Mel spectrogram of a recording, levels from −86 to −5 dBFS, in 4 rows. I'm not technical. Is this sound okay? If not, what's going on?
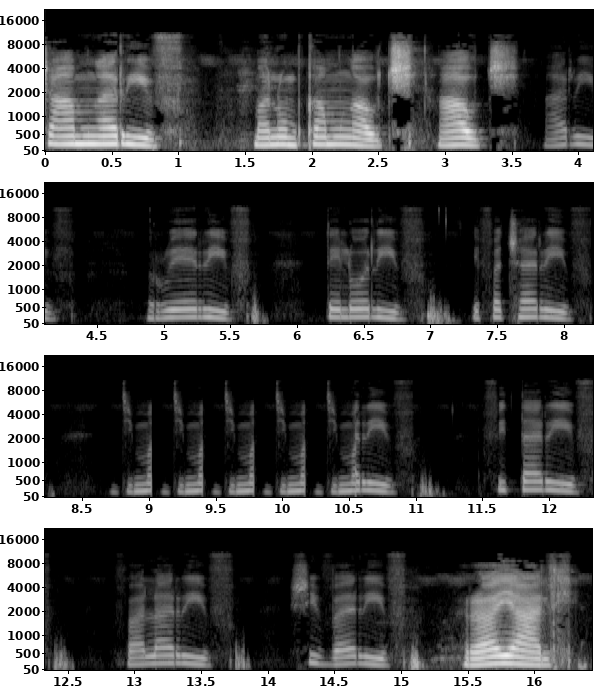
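No. The whole speech clip sounds watery and dull, with the treble cut off. That is MP3 compression, likely from squeezing the file too hard.

From 9.02 to 10.55 s there is a broken-record loop. A 0.38-second piece repeats four times, likely from a stalled stream, and the speech there is lost.

From 14.72 to 15.35 s there is zipper noise. The volume shifts a lot in about a hundred tiny steps each second, causing a fast ticking.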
